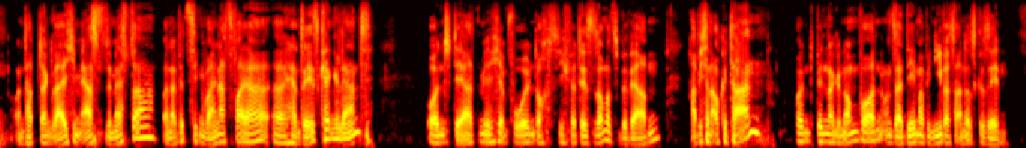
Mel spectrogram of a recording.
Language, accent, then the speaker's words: German; Rhineland, Germany; so kam ich eben wieder zurück in meine alte Heimat hier ins Rheinland, wo ich jetzt in Köln beschäftigt bin, seit 2010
